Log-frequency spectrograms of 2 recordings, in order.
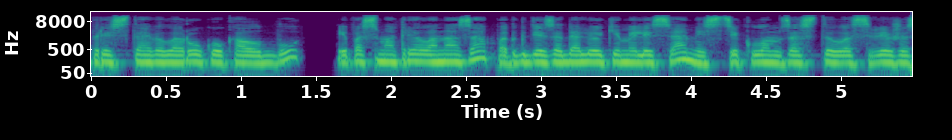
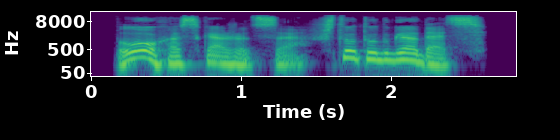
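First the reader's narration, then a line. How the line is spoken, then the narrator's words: Grumbling. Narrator (Russian): проворчал Тенет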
